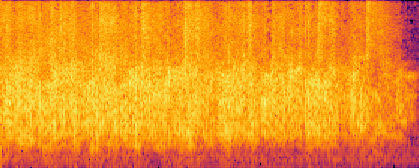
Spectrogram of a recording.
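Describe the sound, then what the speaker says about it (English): Loud, dense applause fills a graduate school orientation hall as the audience thanks the technical support helper, holding steady and then dropping off sharply at the end. "Give him a round of applause."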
